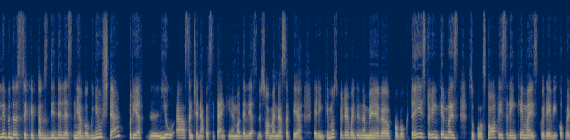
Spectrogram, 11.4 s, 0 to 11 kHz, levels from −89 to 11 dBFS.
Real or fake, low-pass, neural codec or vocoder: fake; 9.9 kHz; codec, 16 kHz in and 24 kHz out, 0.9 kbps, LongCat-Audio-Codec, fine tuned four codebook decoder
